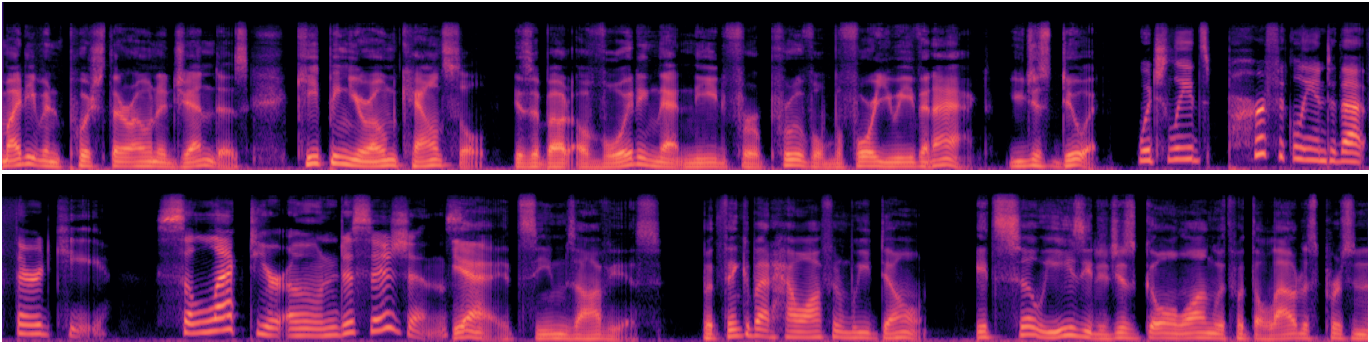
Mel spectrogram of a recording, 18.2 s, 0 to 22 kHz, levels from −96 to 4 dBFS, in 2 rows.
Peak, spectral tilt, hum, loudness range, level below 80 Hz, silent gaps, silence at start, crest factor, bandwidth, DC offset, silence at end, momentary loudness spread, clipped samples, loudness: -8 dBFS; -5 dB/octave; none; 3 LU; -48 dBFS; none; 0 s; 20 dB; 13.5 kHz; under 0.1%; 0 s; 10 LU; under 0.1%; -27 LUFS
